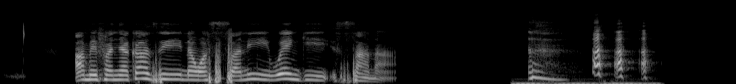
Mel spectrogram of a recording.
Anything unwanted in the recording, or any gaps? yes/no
yes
